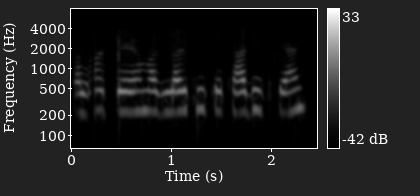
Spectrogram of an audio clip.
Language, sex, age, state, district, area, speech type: Maithili, female, 18-30, Bihar, Madhubani, rural, conversation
